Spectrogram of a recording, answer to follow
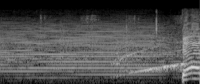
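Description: Arena goal horn blaring a steady chord, with a siren rising in pitch from a little past a second in.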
